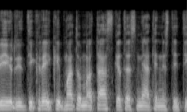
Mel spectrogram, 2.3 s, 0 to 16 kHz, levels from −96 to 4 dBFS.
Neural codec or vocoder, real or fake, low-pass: vocoder, 24 kHz, 100 mel bands, Vocos; fake; 10.8 kHz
